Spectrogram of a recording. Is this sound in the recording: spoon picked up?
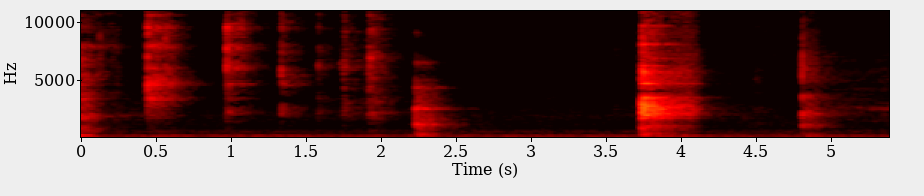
yes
